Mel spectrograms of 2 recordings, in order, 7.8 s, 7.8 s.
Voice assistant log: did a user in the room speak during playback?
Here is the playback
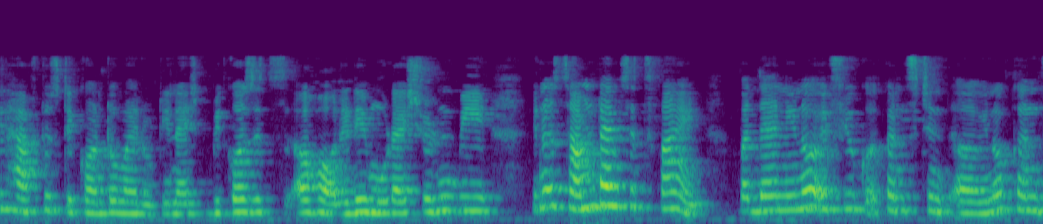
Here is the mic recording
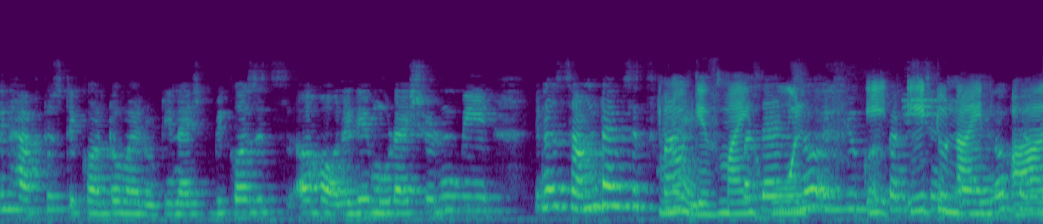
Yes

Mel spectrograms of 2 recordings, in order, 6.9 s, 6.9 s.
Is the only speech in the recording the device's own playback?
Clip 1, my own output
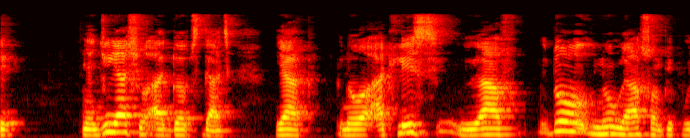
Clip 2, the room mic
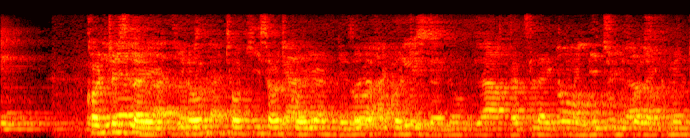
No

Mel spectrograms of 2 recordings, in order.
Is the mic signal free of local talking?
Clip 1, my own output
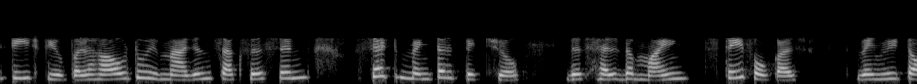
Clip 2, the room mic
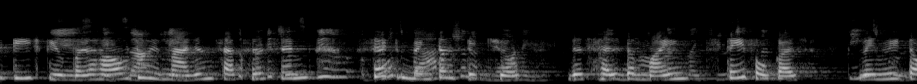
No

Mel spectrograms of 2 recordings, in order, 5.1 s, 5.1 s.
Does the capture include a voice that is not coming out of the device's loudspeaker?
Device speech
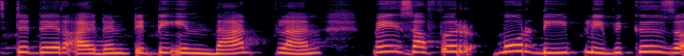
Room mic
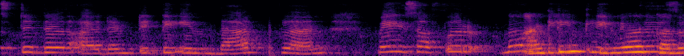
Yes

